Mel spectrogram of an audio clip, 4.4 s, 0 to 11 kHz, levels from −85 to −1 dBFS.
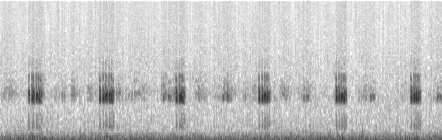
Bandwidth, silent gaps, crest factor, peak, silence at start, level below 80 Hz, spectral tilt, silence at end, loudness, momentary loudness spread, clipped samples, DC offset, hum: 11 kHz; none; 20 dB; -8 dBFS; 0 s; -38 dBFS; -4.5 dB/octave; 0 s; -28 LUFS; 15 LU; under 0.1%; 1%; none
